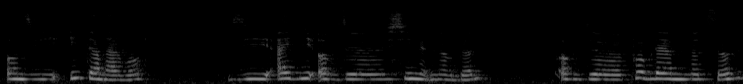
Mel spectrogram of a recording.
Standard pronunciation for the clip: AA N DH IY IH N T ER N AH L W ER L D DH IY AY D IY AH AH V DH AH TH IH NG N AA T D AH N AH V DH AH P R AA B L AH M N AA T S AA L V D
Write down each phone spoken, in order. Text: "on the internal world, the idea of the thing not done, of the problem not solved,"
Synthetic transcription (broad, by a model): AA N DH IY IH N T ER N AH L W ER D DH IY AY D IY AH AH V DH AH S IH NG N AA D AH N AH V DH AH P R AA B L AH M N AA T S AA L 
